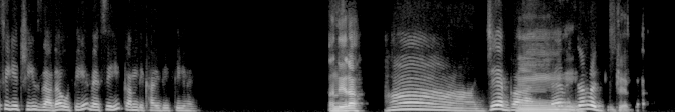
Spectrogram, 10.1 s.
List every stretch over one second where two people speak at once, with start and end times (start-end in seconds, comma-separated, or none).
7.7-9.0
